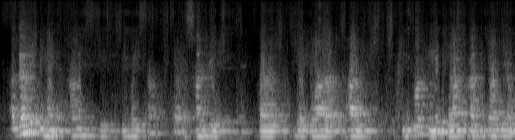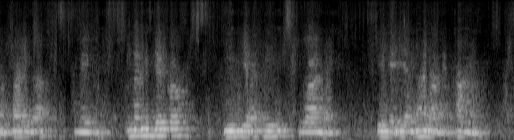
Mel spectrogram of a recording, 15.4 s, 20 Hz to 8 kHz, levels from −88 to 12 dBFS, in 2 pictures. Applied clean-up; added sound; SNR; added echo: neural separator model SepFormer DNS4.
